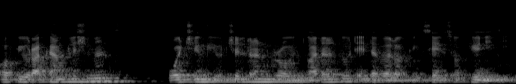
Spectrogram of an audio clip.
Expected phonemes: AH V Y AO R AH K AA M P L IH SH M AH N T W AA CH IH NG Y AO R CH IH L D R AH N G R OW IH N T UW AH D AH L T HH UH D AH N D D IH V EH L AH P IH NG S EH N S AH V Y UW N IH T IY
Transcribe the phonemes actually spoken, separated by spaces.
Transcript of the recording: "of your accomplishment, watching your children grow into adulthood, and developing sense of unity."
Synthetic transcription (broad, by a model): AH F Y AO R AH K AA M P L IH SH M AH N T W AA CH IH NG Y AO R CH IH L D R AH N G R OW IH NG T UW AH D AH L T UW D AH N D D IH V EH L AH P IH NG S EH N S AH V Y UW N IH T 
